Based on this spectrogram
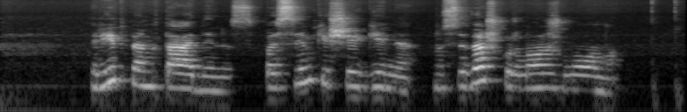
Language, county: Lithuanian, Marijampolė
